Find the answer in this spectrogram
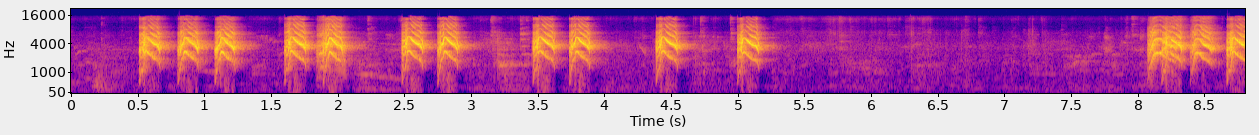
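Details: Rose-ringed parakeet, a pet ringneck in Bangladesh, screeching in rapid pairs for about five seconds, falling silent, then bursting into a quick series of shrill squawks.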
